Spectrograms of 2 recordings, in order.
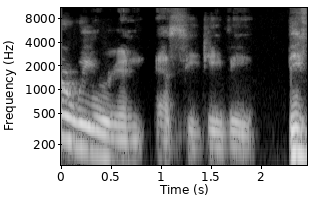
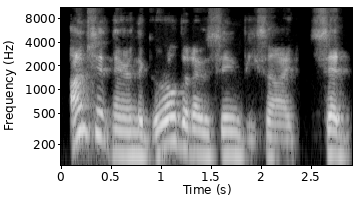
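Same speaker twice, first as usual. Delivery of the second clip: ordinary talk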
